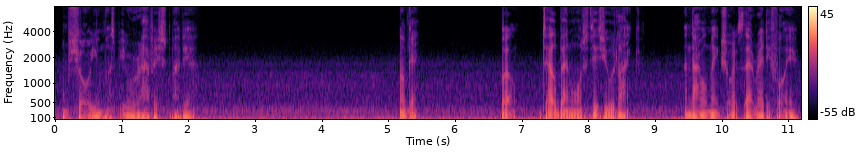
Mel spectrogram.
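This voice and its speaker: A man playing an ancient, courteous vampire in an intimate ASMR roleplay, patient and seductive, with halting, deliberate, formal phrasing. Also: a bass voice, dark tone, a little hiss or hum. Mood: suave, inviting.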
